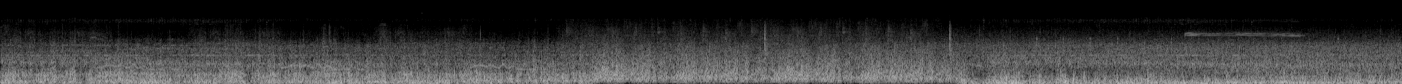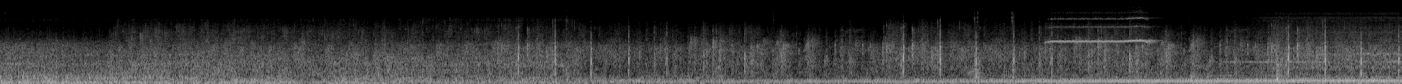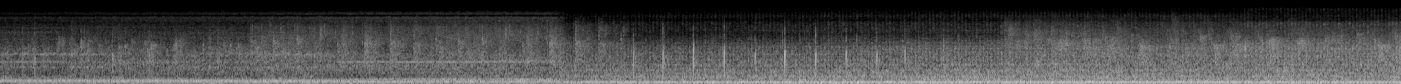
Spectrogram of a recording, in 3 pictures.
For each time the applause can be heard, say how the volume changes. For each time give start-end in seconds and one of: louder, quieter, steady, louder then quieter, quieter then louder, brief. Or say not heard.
0.0-42.0 louder.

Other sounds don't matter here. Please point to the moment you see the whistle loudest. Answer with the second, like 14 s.
25 s.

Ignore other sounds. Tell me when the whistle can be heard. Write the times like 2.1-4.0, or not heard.
11.9-13.2, 24.4-25.6.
